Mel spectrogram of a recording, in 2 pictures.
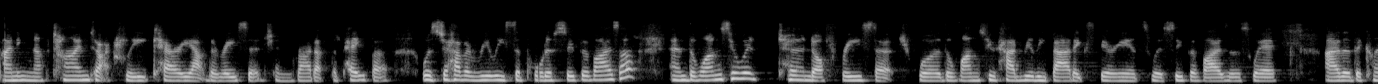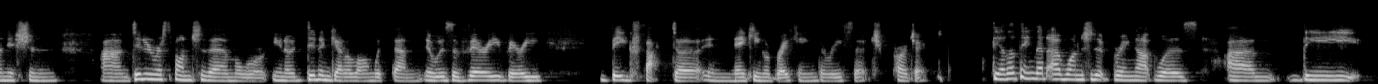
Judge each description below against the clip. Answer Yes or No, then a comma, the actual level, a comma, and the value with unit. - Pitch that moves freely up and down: No, average, 2.7 semitones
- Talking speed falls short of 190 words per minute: Yes, average, 180 wpm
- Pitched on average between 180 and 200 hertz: Yes, medium, 185 Hz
